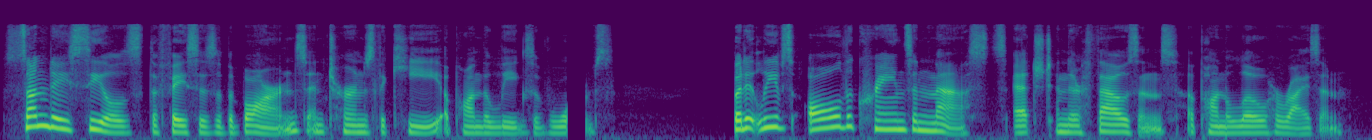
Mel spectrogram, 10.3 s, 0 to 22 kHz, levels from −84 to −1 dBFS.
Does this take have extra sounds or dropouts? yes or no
yes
